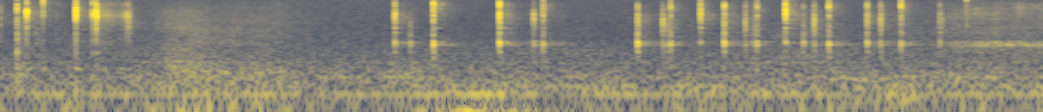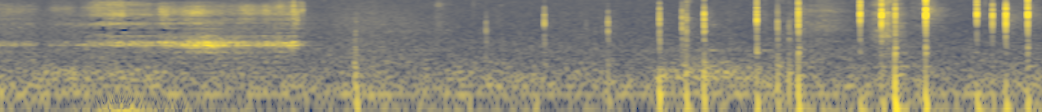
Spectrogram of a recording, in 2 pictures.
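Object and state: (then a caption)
Plastic spiral lamp. Long nails tap along a tall white plastic lamp shaped as a spiral from a thin curved strip. Light, bright clicks come in uneven bursts, with a couple of louder scratchy stretches as the nails drag along the plastic. A steady low hum runs underneath.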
